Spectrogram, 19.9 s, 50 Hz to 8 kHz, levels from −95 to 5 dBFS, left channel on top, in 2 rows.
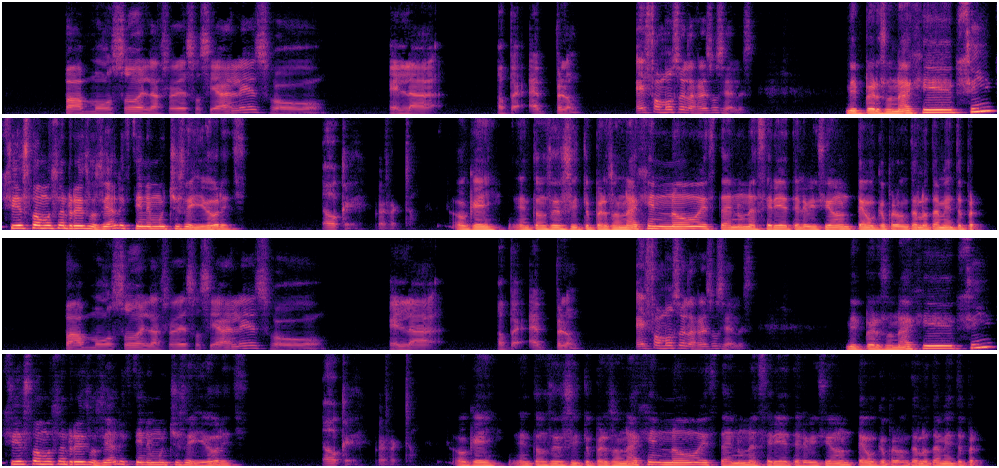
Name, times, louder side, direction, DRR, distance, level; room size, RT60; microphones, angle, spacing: voice 1, 0.6-3.2 3.9-4.4 5.0-5.8 6.3-7.5 13.2-14.1, left 3 dB, 15° left, 0.5 m, -35 dB
voice 2, 8.4-12.2 14.5-19.7, left 5 dB, 75° left, 0.4 m, -20 dB
3.0 x 3.0 x 3.8 m
head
